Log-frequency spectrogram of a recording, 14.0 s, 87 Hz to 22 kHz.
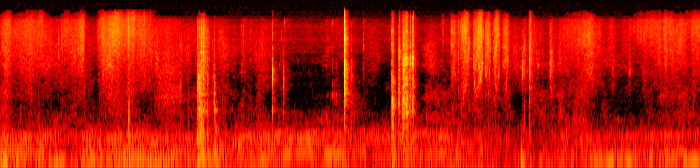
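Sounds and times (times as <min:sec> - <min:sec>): hands rubbing and patting head: 0:00.0 - 0:03.2.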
